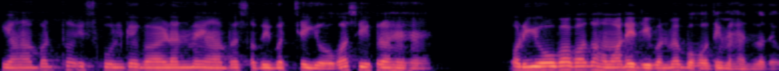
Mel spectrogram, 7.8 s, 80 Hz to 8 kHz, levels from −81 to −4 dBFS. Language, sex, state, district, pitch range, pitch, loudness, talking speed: Hindi, male, Uttar Pradesh, Jyotiba Phule Nagar, 115-135 Hz, 120 Hz, -32 LUFS, 190 wpm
